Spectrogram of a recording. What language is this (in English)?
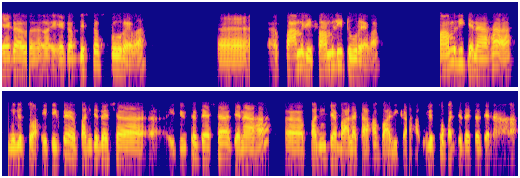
Sanskrit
